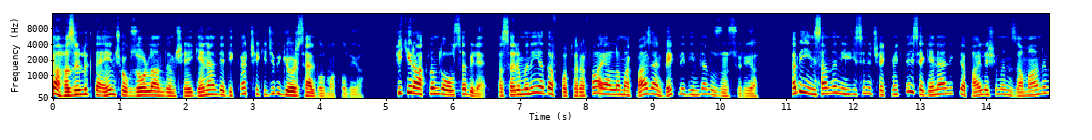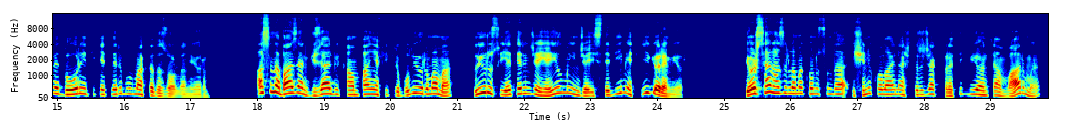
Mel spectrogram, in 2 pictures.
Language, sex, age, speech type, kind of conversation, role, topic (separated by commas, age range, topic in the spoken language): Turkish, male, 25-29, read, expert-assistant, asker, Küçük işletmeler müşteri çekmek için sosyal medyada hangi yöntemleri kullanmalı?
